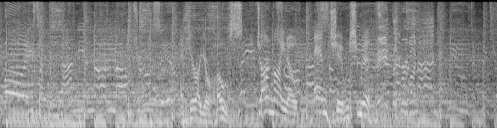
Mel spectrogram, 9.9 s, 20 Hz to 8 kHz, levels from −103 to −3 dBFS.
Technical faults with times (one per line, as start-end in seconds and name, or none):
none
